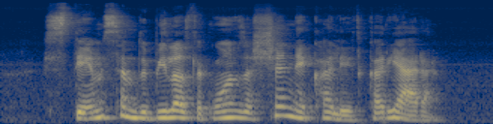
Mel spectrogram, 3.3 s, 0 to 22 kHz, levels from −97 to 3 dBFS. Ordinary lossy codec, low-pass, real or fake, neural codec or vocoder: none; 19.8 kHz; fake; vocoder, 44.1 kHz, 128 mel bands every 256 samples, BigVGAN v2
